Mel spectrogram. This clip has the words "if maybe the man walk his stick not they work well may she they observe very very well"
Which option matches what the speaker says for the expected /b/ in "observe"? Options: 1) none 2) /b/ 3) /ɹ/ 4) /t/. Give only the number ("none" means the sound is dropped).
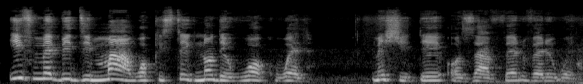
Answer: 1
